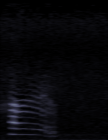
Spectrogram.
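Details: House cat talking back to its owner mid-conversation: a brief bright meow that starts loud and slides downward, fading within half a second, with soft speech nearby.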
